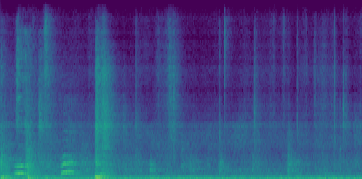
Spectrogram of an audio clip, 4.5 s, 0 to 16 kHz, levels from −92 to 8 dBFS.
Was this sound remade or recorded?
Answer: remade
